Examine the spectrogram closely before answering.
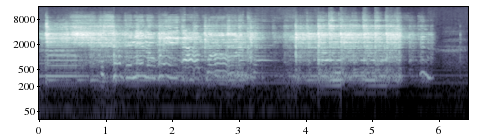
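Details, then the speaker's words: Aliza radio kit: music plays loud and clean through the speaker with no crackling, cutting out or fading; volume problem solved. "right well you can hear i've definitely got the volume problem solved uh it is working just fine now"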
